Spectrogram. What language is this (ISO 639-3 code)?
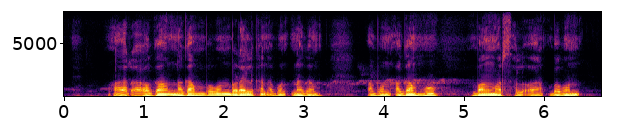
sat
